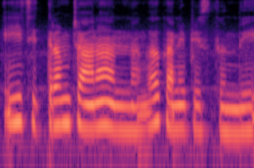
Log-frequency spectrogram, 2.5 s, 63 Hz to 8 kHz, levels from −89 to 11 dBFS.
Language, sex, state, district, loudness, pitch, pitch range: Telugu, female, Andhra Pradesh, Anantapur, -17 LUFS, 205 Hz, 190-225 Hz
